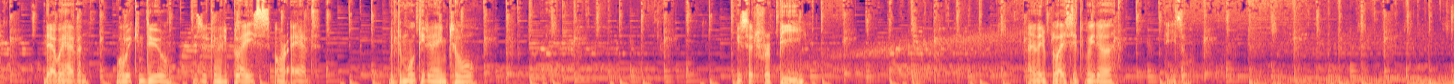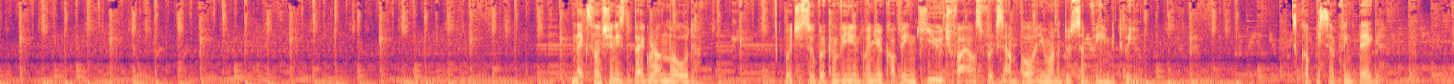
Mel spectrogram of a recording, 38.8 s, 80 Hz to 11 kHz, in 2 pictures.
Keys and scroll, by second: 0.5 Up.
